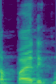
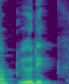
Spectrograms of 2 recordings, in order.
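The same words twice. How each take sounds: First: पायरिक said as "pie-rick", the wrong way; wrong pronunciation. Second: प्यूरिक said as "pyoo-rick", the right way; correct pronunciation. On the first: Teacher demonstrating the wrong reading to students, "pie-rick". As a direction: say पायरिक with a long "pie" opening, as the mistake to avoid. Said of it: "पायरिक मत पढ़ना". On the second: Teacher giving students the correct reading, "pyoo-rick". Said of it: "इसका pronunciation प्यूरिक पढ़ना". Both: Shown as a demonstration.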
